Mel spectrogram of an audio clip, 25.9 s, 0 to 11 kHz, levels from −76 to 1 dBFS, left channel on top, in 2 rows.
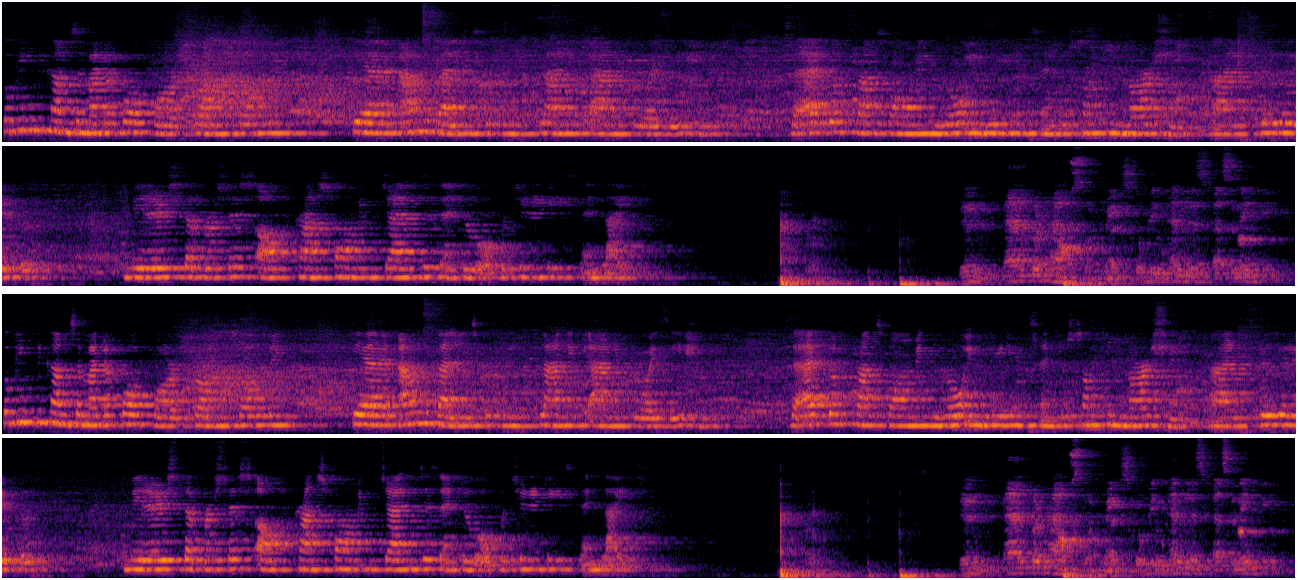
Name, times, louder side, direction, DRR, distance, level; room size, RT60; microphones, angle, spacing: voice 1, 0.0-2.9 3.5-7.2 7.9-13.3 14.1-19.2 20.7-21.1 23.5-23.6 23.9-24.1, right 1 dB, 65° right, 2 dB, 0.8 m, -27 dB
sound 1, 1.4-14.2, left 2 dB, 60° left, 1.1 m, -39 dB
voice 2, 22.5-25.7, right 1 dB, 20° right, 0 dB, 1.2 m, -37 dB
8.1 x 3.6 x 5.7 m, 1.4 s
head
